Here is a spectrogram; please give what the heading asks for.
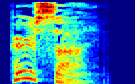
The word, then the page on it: hircine: British English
